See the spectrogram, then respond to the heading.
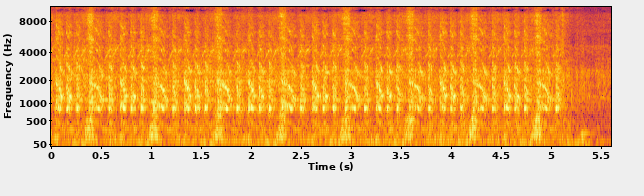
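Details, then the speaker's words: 2008 Ford 6.4 Powerstroke diesel with a cylinder contribution code, 10-second crank compression test on cylinder 6: steady loping beat about one and a half per second; cylinder 6 reads 50 psi versus 400 psi on cylinder 8. "Alright. Same thing, 50 psi. Well, that's exactly why you don't look at it and think that the scanner is telling you the problem."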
